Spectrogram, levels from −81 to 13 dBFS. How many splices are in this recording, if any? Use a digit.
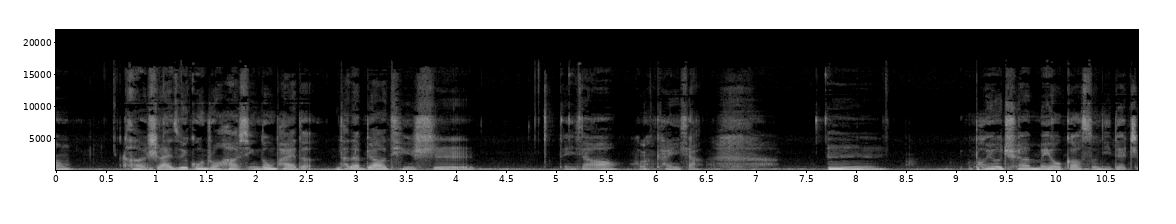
0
